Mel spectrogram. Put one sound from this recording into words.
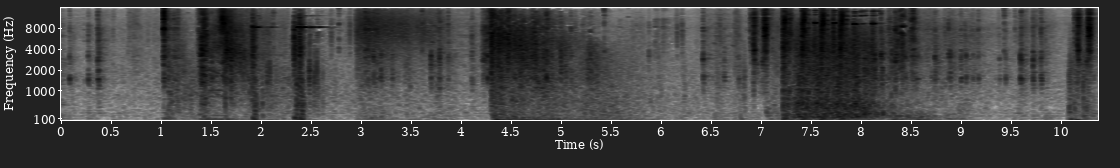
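Wooden walls go up with quick knocking clicks.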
